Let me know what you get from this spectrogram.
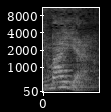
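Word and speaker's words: مية: It is not pronounced the same way in any other Arabic country. If you went to Saudi Arabia, they would say Ma or Meh. Only in Egypt is it pronounced Maya.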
